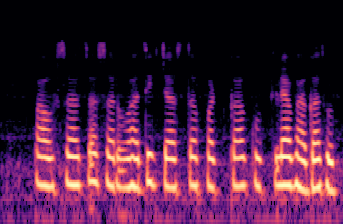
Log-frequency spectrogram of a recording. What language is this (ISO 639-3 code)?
mar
